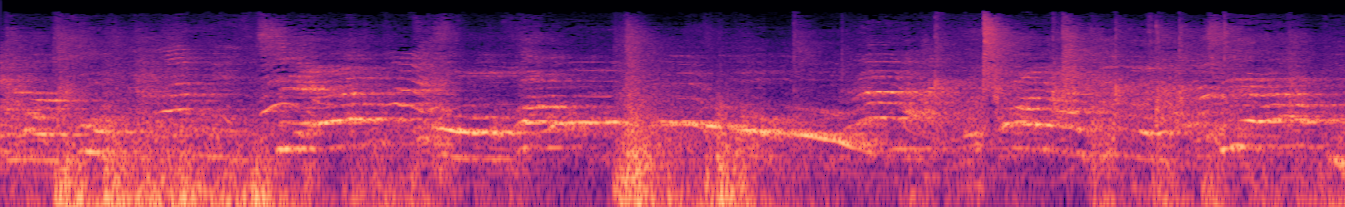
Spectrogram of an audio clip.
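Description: A crowd of men and women nearby shouts and cheers loudly.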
